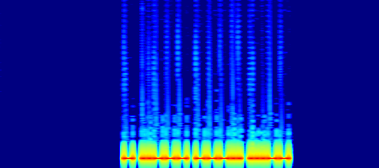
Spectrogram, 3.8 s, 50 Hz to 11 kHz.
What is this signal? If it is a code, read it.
Morse code, heard as a keyed tone, about 40 wpm, 700 Hz. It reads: T283
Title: Numbers - Contest Style - 4-Digit 40wpm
